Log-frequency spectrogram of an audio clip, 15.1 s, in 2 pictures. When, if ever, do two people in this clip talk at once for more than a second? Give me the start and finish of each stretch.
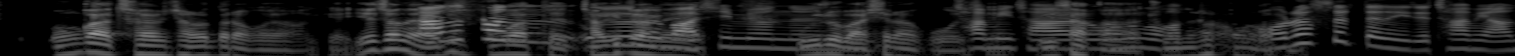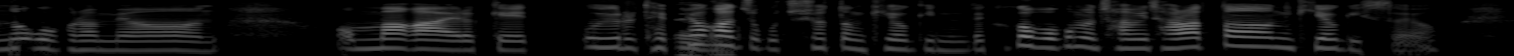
2.1-3.5, 4.0-6.6

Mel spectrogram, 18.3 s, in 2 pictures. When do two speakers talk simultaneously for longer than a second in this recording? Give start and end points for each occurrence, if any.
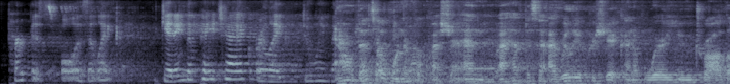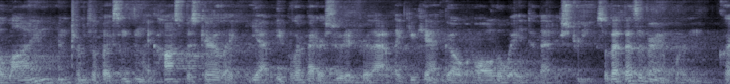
4.2-5.4

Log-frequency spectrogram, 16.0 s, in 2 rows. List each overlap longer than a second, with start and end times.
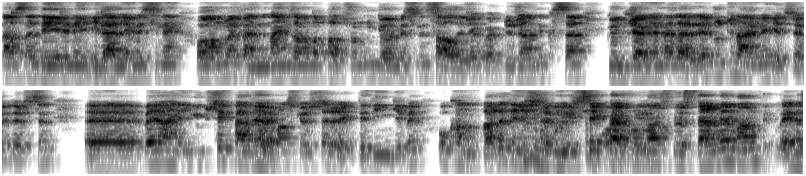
13.0-14.5

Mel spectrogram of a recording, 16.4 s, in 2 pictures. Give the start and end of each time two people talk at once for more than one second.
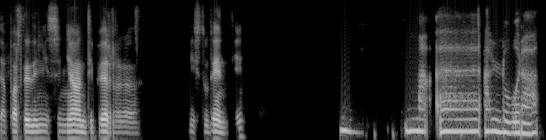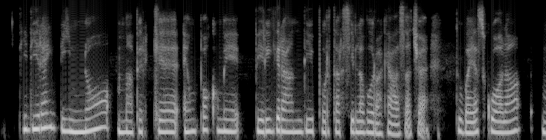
none

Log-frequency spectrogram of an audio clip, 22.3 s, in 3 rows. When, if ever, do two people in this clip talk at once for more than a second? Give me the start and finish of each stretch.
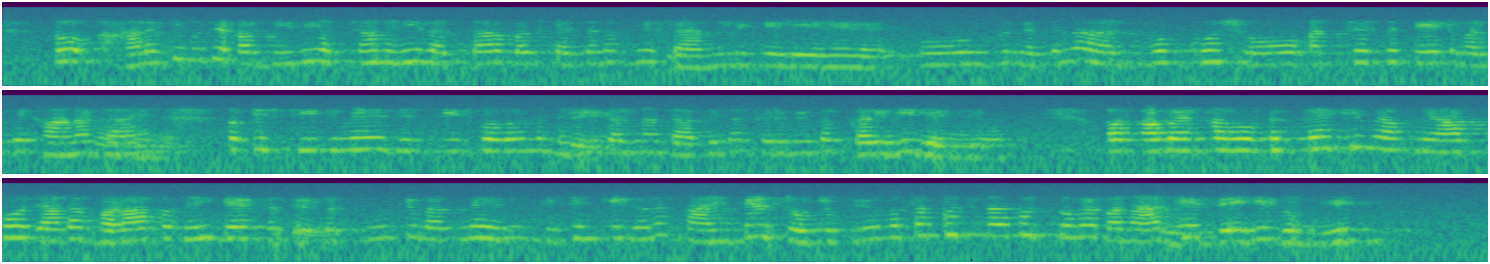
none

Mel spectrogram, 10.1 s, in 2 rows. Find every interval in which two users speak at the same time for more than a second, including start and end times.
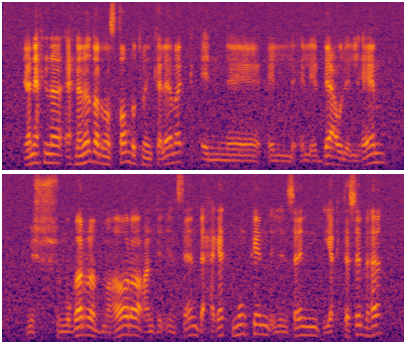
none

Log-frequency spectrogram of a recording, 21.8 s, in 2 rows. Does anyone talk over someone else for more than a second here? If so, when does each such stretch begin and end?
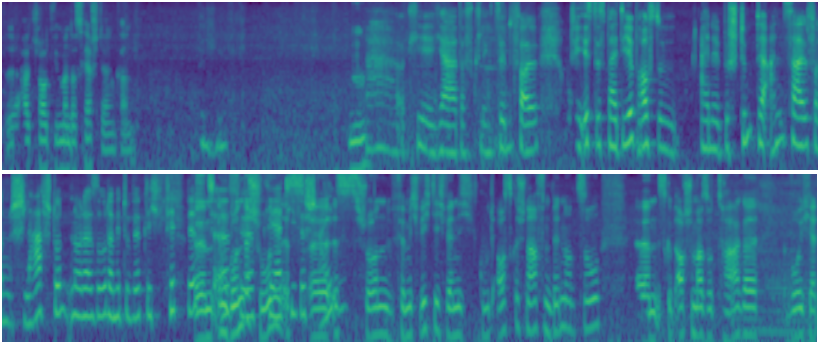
13.5-15.5

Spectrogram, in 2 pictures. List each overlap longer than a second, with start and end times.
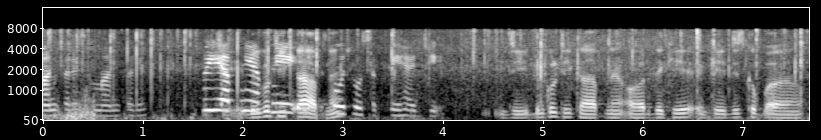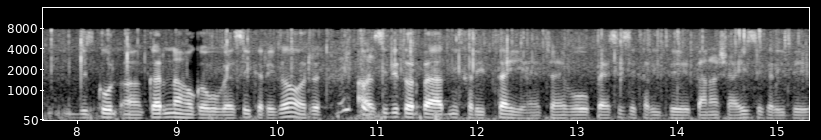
1.8-3.0

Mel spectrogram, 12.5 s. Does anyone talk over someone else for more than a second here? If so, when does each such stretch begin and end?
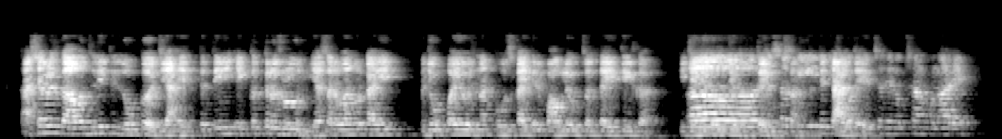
8.6-10.9

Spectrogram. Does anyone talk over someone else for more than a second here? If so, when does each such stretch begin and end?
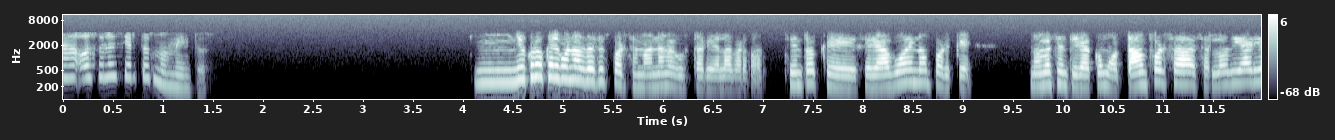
none

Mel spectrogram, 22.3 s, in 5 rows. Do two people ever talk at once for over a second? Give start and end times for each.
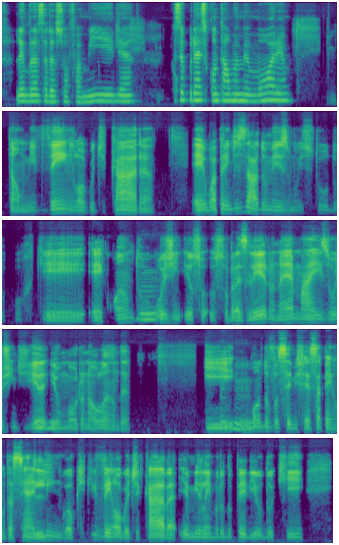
none

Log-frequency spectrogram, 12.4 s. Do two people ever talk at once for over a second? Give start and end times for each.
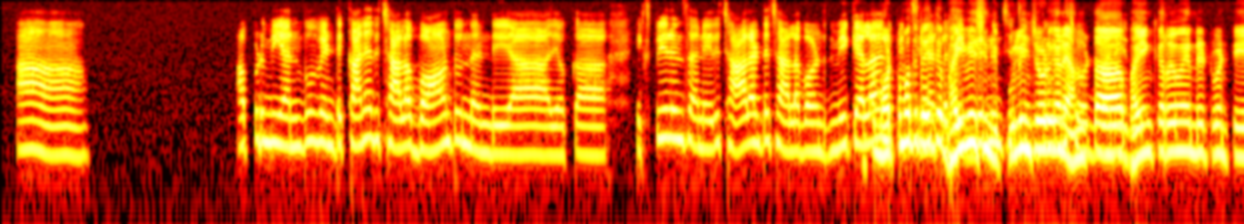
8.6-11.4

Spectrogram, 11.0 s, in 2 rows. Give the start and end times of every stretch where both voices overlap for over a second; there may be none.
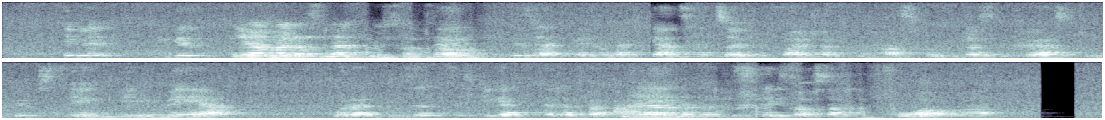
none

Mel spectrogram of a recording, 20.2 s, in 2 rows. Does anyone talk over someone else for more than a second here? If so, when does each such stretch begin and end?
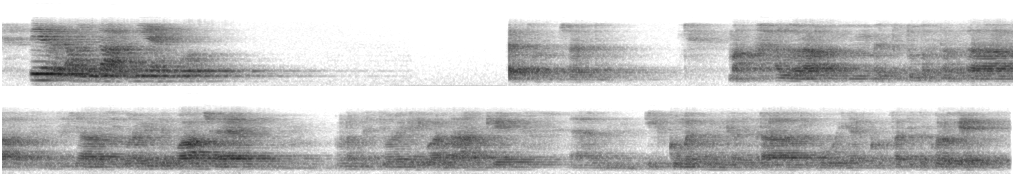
none

